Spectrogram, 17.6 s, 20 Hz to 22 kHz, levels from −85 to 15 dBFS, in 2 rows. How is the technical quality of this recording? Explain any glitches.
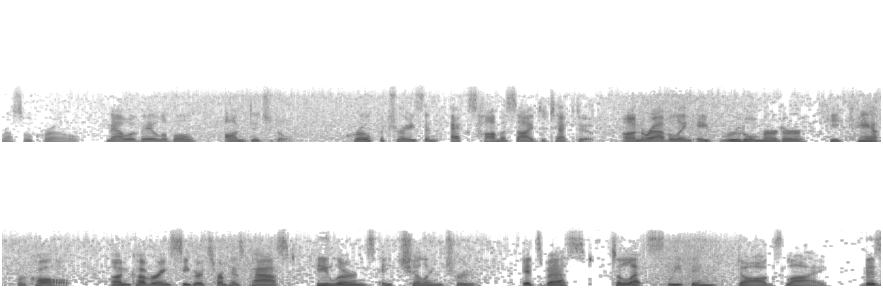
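The recording has two faults: noise suppression set far too strong, which affects the whole clip, and two stretches where the level slowly climbs.

Overdone noise removal runs from start to finish. The suppressor cuts any frequency band near its noise estimate down or out, and soft parts of the speech go with it. The background becomes near silence with twinkling specks. Unlike simple low-pass dulling, the damage flickers band by band.

Automatic gain rising occurs from 0.4 to 2.55 s, adding about 4 dB, and again from 6.2 to 9.42 s, adding about 6 dB. The gain control judged the input too quiet and raised its gain gradually, so voice and residual background swell together over a couple of seconds. This slow ramp distinguishes it from a sudden level jump.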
